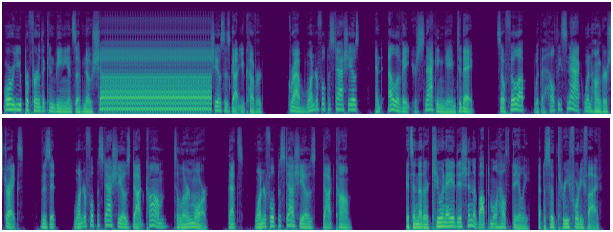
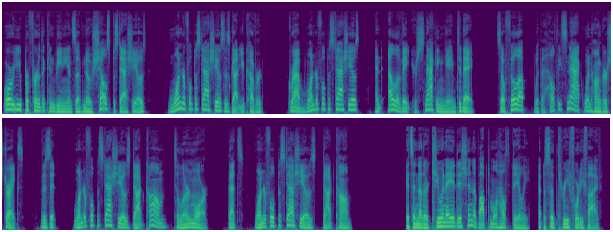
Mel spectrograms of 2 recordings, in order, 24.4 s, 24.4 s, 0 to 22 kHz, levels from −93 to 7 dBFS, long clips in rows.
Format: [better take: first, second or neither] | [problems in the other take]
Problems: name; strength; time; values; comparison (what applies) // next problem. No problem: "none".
second | audio freezing; at 2 s for 2 s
